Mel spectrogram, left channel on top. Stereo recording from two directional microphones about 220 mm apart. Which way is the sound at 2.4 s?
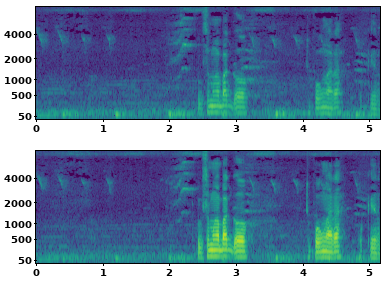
35° right (ahead or behind).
